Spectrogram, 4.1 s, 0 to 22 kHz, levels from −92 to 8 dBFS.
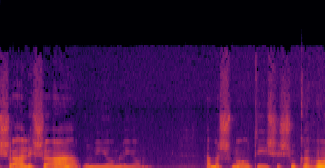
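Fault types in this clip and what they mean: Automatic gain rising: from about 2.57 s to the end, the level control responds to an input that has dropped by about 11 dB and slowly pushes its gain back up, so the sound swells over more than a second. Unlike a talker moving away from or toward the microphone, as happens near 0.5 s and 3.5 s, the room noise swells along with the voice, which shows the change comes from the gain stage rather than the source.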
